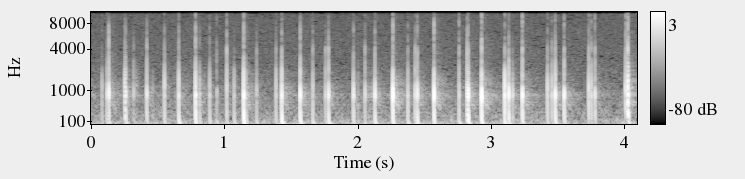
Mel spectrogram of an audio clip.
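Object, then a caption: Glass and stainless steel smartphone. Fingertips and long nails tap the glass back of an iPhone 12 Pro, a glass and stainless steel smartphone held sideways. About 28 quick, dry clicks land in an uneven rhythm, each with a hard tonal knock near 770 Hz and a thin, bright edge. The taps die out almost instantly with no ring.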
